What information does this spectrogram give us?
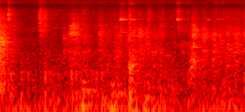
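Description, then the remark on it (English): A male dog whimpers and pants softly because he wants a cork, with short whiny bursts repeating over a couple of seconds, fairly quiet, with no one talking. “I'm surprised he's not barking. Yeah, because he wants the cork.”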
